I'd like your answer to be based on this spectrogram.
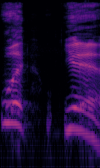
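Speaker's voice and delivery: very loud, rough, high, raw belted shout. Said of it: "That's my [name] impression".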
